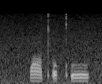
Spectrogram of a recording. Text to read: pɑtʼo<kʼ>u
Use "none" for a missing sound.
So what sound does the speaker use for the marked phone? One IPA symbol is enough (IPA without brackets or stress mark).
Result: kʼ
